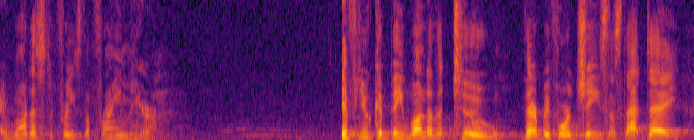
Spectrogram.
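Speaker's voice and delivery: normal talking voice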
